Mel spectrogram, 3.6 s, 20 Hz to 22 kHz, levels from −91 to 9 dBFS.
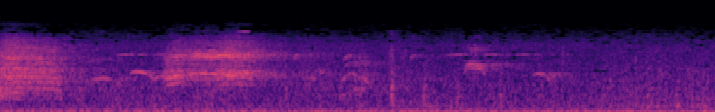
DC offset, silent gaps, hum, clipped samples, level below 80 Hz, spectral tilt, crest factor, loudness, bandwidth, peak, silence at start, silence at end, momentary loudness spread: under 0.1%; none; none; under 0.1%; -46 dBFS; -3 dB/octave; 20 dB; -35 LUFS; 11 kHz; -18 dBFS; 0 s; 0 s; 16 LU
